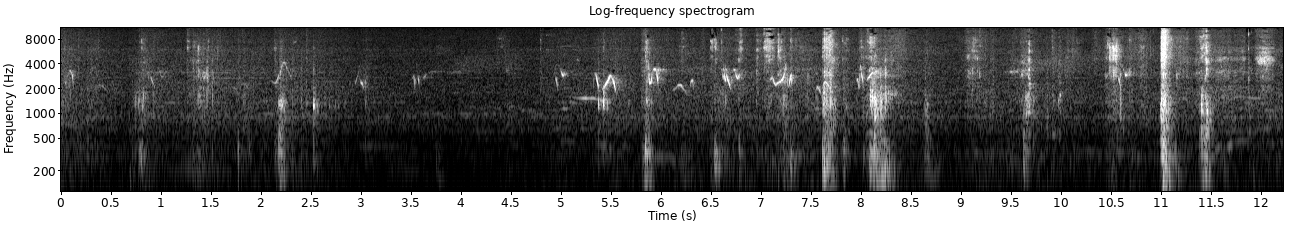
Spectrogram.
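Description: Footsteps crunching on gravel with scattered light knocks, a sharper knock near the end, and a few short bird chirps in the middle.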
